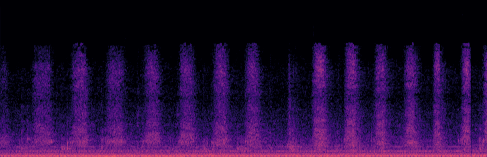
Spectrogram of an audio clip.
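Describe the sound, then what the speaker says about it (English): Repeated spritzes of SuperClean cleaner sprayed onto car carpets during an interior detail, each short hissing burst following the last in a quick steady rhythm over a constant background hum. "spraying the cleaner"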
